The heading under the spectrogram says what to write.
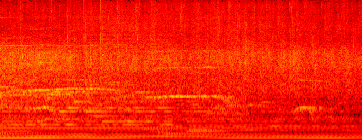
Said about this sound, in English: I think we ought to take a moment and give her a great big resounding applause tonight.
